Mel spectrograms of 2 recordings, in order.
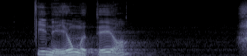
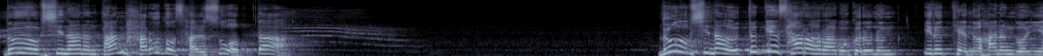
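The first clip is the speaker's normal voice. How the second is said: anguished plea; 6 semitones higher, 3 dB louder than usual. Acted. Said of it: "하는 이 하나님의 마음이".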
